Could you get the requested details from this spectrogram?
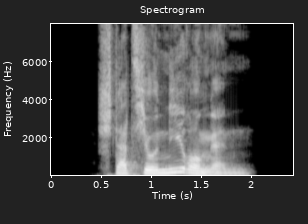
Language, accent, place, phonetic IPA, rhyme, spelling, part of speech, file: German, Germany, Berlin, [ʃtat͡si̯oˈniːʁʊŋən], -iːʁʊŋən, Stationierungen, noun, De-Stationierungen.ogg
- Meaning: plural of Stationierung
